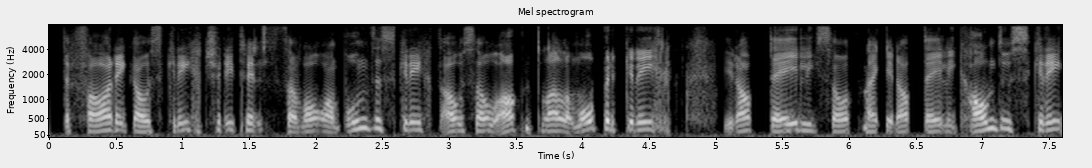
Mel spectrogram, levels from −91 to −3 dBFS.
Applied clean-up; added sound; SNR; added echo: neural diffusion model UNIVERSE++.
